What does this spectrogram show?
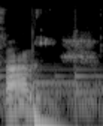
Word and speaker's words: Pham: at gustavus so the family or family it's pronounced farm but this is my family this is my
